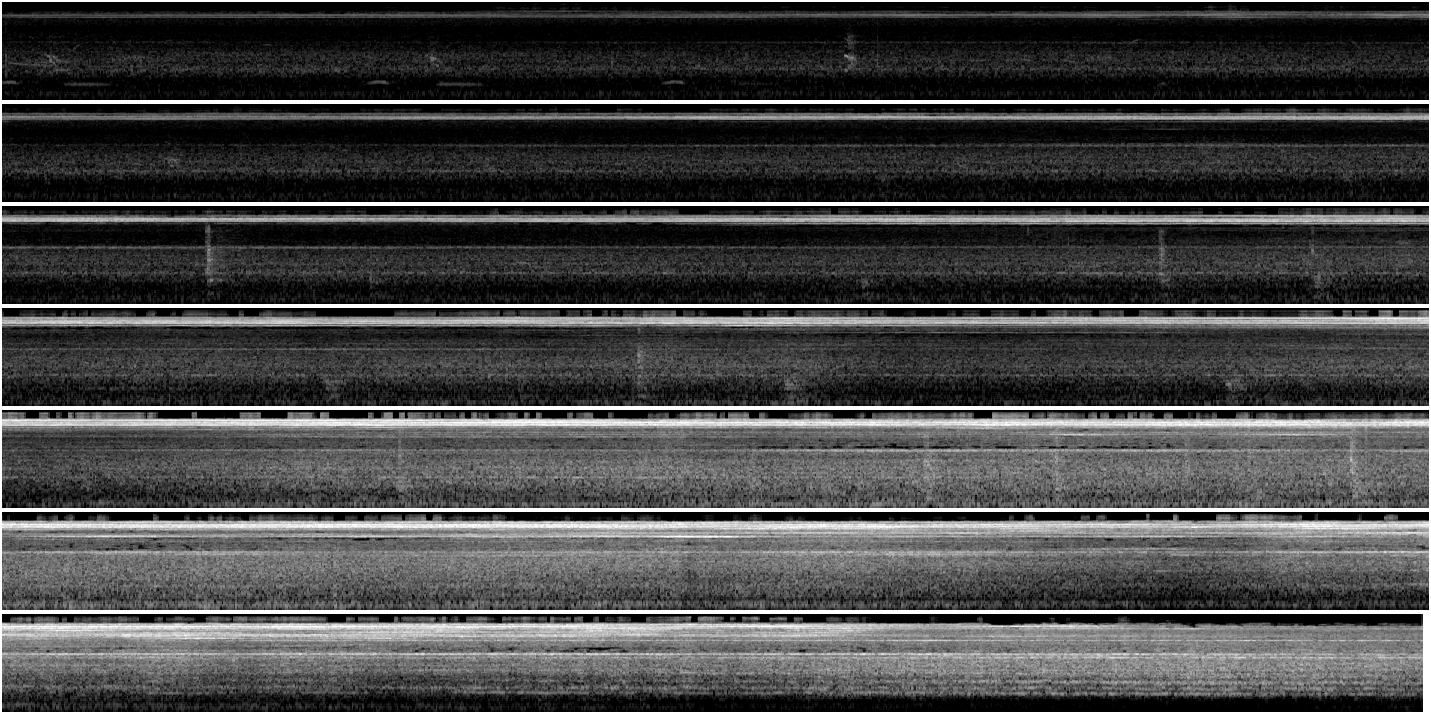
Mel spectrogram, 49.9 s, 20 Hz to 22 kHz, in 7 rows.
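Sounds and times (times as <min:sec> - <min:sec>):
braking wheels squealing: 0:09.3 - 0:49.9
train rumble: 0:15.2 - 0:49.9.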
